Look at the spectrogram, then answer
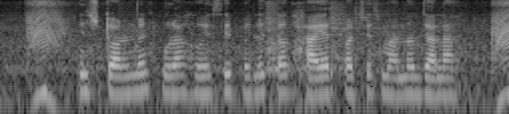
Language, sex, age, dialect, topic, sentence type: Bhojpuri, female, 18-24, Western, banking, statement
